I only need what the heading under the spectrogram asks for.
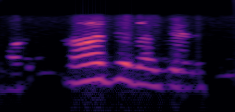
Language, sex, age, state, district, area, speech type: Nepali, female, 30-45, West Bengal, Darjeeling, rural, conversation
